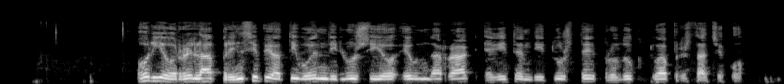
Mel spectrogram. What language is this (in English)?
Basque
